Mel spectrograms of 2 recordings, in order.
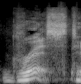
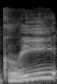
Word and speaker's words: Gris: in 2018 called g-r-i-s grist but apparently it's pronounced gree or gray i know what game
